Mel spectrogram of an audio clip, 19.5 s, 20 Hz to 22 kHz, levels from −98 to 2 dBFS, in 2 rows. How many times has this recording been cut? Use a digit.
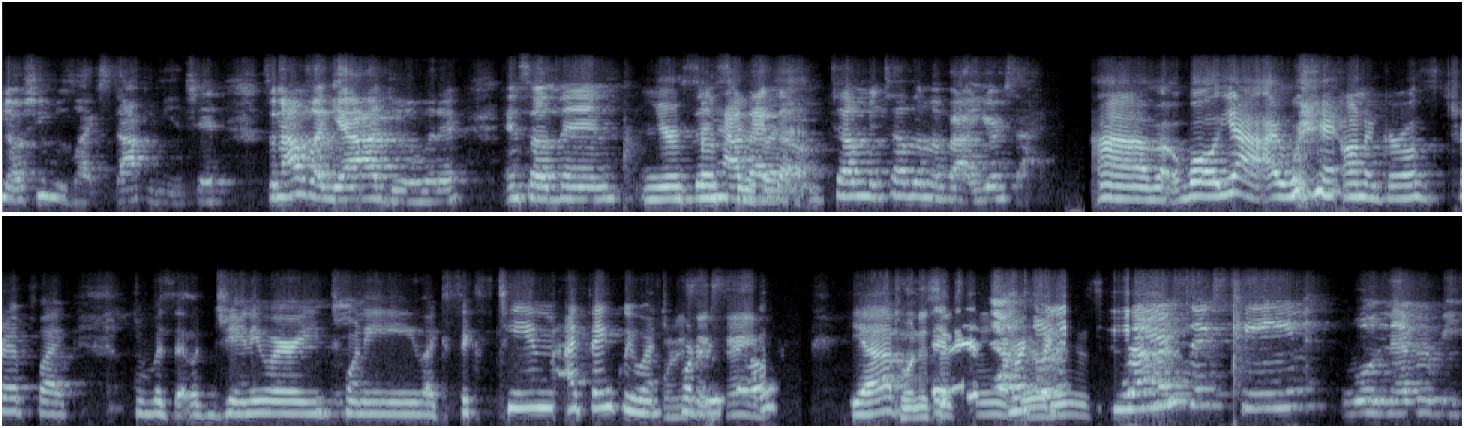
0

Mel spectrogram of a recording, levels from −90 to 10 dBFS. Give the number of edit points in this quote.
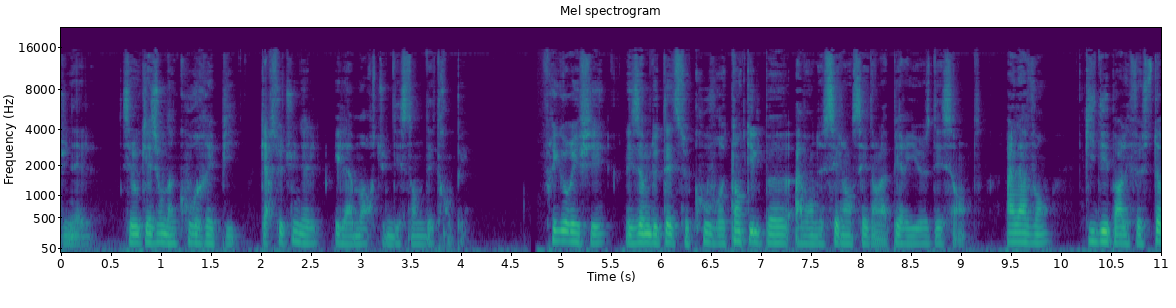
1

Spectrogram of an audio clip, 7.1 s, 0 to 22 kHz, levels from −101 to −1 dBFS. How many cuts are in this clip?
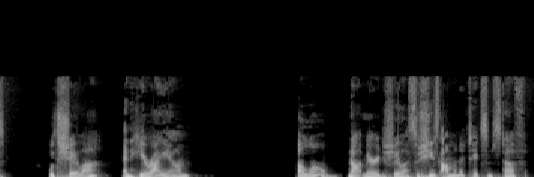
3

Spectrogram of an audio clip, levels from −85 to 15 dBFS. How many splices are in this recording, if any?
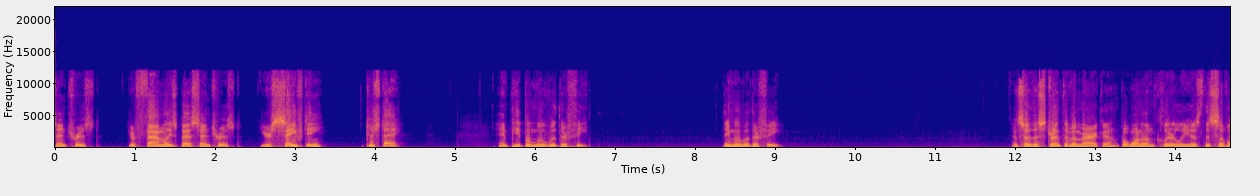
1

